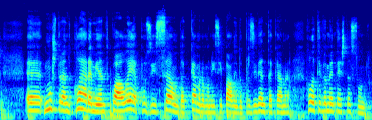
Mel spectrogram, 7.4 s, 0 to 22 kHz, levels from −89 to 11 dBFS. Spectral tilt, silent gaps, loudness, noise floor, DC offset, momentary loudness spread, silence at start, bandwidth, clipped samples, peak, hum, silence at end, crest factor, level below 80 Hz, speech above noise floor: -6.5 dB/octave; none; -21 LUFS; -41 dBFS; under 0.1%; 14 LU; 0 s; 14 kHz; under 0.1%; -2 dBFS; none; 0.05 s; 20 dB; -44 dBFS; 21 dB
